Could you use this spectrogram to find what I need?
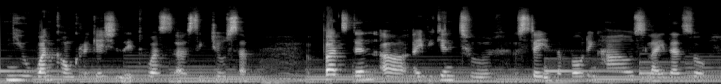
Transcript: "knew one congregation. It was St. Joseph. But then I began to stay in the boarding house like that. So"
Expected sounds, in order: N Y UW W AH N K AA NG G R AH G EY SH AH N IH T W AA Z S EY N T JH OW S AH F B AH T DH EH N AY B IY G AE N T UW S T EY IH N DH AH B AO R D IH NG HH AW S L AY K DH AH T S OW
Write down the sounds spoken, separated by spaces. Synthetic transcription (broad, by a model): N Y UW W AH N K AA NG G R AH G EY SH AH N IH T W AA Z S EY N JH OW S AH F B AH T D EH N AY B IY G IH N T UW S T EY IH N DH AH B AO L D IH NG HH AW S L AY K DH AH T S OW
